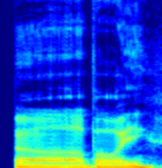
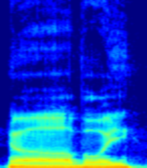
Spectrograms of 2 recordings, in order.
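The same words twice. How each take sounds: The two takes are said the same way.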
